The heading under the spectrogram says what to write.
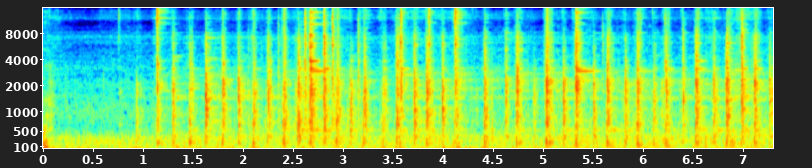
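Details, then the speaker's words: International 4700 (DT466E) truck driving with rapid, uneven metal-on-metal clacking, about three a second: parking brake band behind the transmission slapping its drum because a worn brake plate leaves excess gap; worn parts to be replaced. "llevo tiempo buscando un ruido que es metal con metal"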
